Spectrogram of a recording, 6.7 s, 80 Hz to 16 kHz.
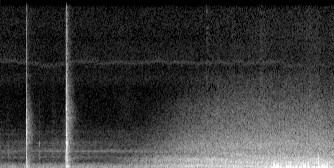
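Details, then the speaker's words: Restored 1967 Carrier Weathermaker 8700 BTU window air conditioner starting: two sharp clicks, rising hum, loose low rattling bursts; owner says rattle stops once head pressure builds, already cooling. "You hear it start up. So if it goes head pressure, it'll stop rattling."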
